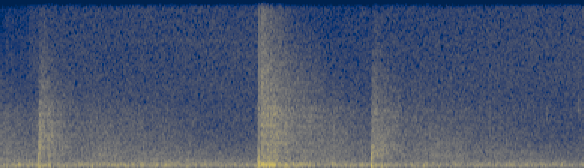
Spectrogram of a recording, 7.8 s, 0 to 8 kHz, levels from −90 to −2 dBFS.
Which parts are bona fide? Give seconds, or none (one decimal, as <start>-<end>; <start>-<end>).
0.0-7.8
